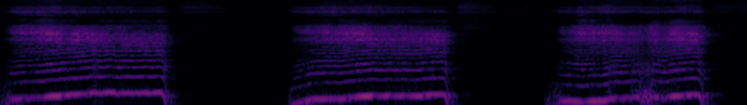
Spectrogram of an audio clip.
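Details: An English Bulldog snores loudly, each deep, droning breath lasting about two seconds and repeating steadily.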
